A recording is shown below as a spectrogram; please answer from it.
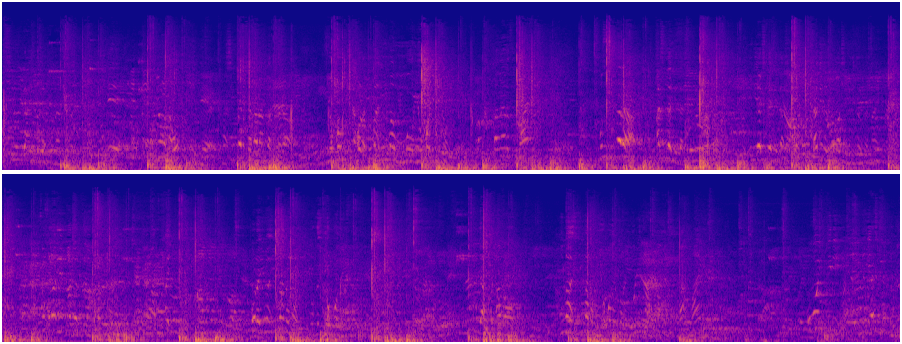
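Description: Badminton rackets hitting shuttlecocks, a sharp crack every second or two, with footsteps thudding on a wooden gym floor as the player moves to each shot.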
